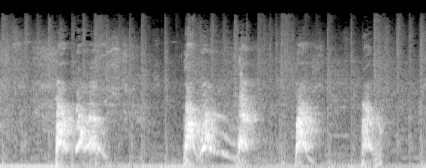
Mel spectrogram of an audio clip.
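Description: Pomsky puppy barking in play at a radio-controlled toy buggy: about seven short barks in twos and threes, each dropping in pitch, over steady background music.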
